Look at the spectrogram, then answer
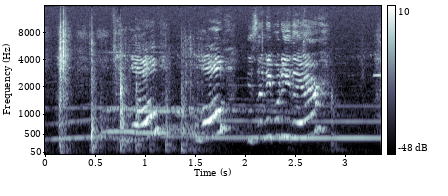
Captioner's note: frantic knocks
